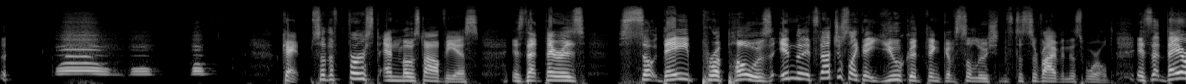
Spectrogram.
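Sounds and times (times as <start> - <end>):
shrill whistle blasts and toots: 0.6 - 2.1
speech: 2.8 - 11.8.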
